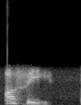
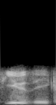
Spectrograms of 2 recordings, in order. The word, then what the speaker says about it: ussy: An I think ussy. so. I don't think so. it's, I don't think it's Uzi because I think it's you know we're talking about us.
